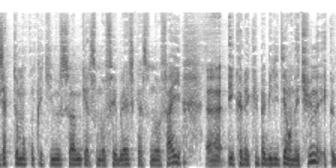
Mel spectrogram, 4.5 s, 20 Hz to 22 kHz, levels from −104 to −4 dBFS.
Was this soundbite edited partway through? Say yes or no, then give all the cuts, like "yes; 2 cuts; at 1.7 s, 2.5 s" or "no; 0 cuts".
no; 0 cuts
